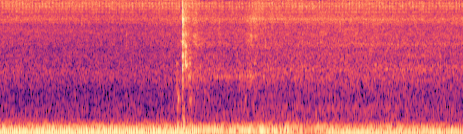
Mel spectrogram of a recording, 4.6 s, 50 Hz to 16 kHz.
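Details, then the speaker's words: Infiniti Q45 reversing slowly after a fix for clunking axles, with one side greased: engine hum and soft rumble with no clunks or knocks from the drive axles, now silent. "no it's silent now I was going to do the other side but I said I'm not going to have mess with things if they're working fine"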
